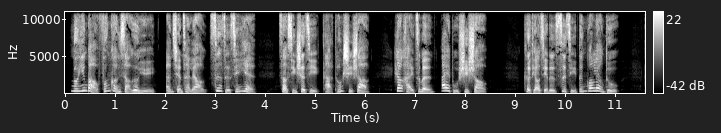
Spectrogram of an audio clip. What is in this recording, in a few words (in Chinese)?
女, 解说玩具; 诺婴宝疯狂小鳄鱼配音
